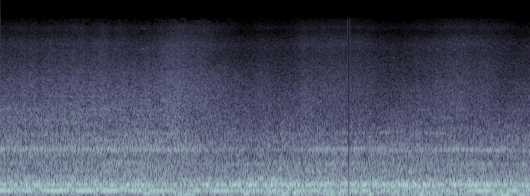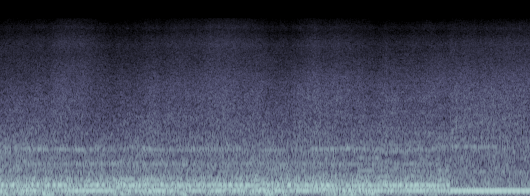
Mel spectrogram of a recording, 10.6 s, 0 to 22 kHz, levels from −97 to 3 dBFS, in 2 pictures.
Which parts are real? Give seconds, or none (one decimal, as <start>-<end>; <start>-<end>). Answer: 0.0-4.8; 5.6-8.7; 9.8-10.6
